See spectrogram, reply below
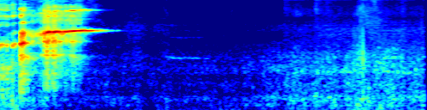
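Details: A pet myna gives one brief, shrill burst of harsh noise and high whistled notes lasting under a second, then falls silent over faint room hum.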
